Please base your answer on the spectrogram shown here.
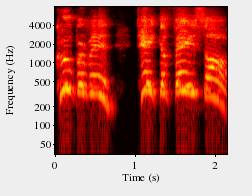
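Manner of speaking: very high, loud shouting. Retelling a coach screaming across the gym at practice: imitating someone screaming. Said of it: "he's just screaming across the room".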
